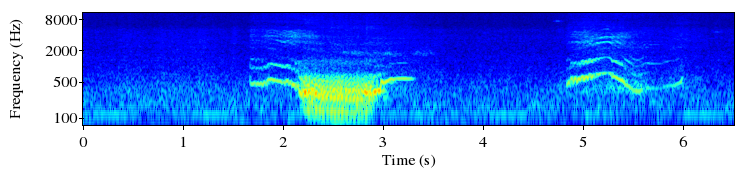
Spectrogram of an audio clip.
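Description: A schnauzer whining twice, as the crying she does whenever her owner leaves for work. The first whine is longer, about a second and a half in length, with a rougher, lower middle; the second, near the end, is shorter and rises and then falls in pitch.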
